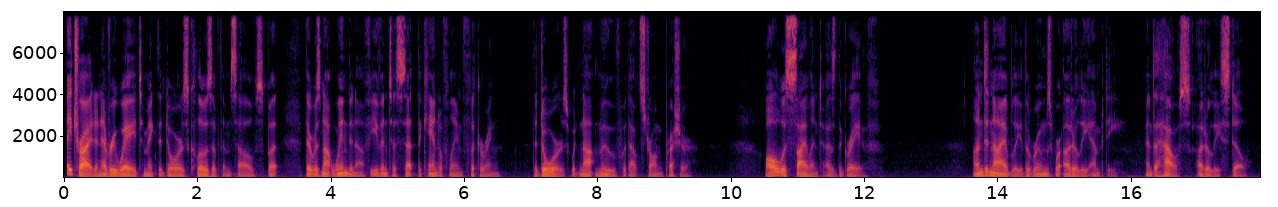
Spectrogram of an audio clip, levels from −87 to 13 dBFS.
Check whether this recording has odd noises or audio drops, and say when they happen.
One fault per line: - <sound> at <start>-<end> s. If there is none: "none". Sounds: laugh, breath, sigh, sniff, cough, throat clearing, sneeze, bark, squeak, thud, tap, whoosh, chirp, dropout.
none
